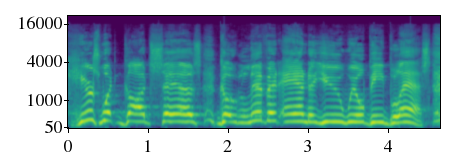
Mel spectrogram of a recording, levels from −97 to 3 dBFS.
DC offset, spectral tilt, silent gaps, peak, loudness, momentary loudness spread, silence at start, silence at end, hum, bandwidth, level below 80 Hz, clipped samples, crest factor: under 0.1%; -4.5 dB/octave; none; 0 dBFS; -11 LUFS; 3 LU; 0 s; 0 s; none; 12.5 kHz; -60 dBFS; under 0.1%; 12 dB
